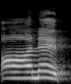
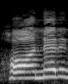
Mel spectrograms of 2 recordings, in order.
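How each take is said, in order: First: It begins with a vowel sound. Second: It begins with an h sound. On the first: The speaker calls it right. "एच चुप है, silent है" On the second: The speaker calls it wrong. "हॉनर नहीं बोलेंगे"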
